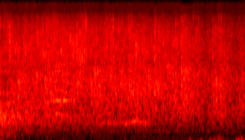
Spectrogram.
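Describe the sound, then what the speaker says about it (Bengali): A classroom of students claps together, a dense, steady burst of applause that fills the room at an even level and carries on without any talk over it. "এর জন্য একটা করতালি দাও"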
